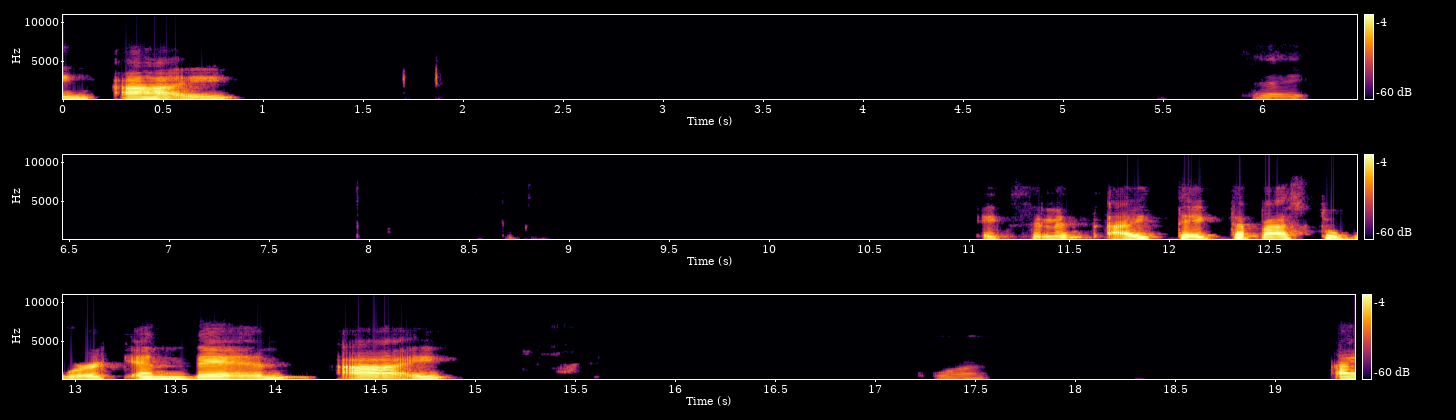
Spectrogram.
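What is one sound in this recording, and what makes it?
A woman speaks through an online call, calmly and in short bursts.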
